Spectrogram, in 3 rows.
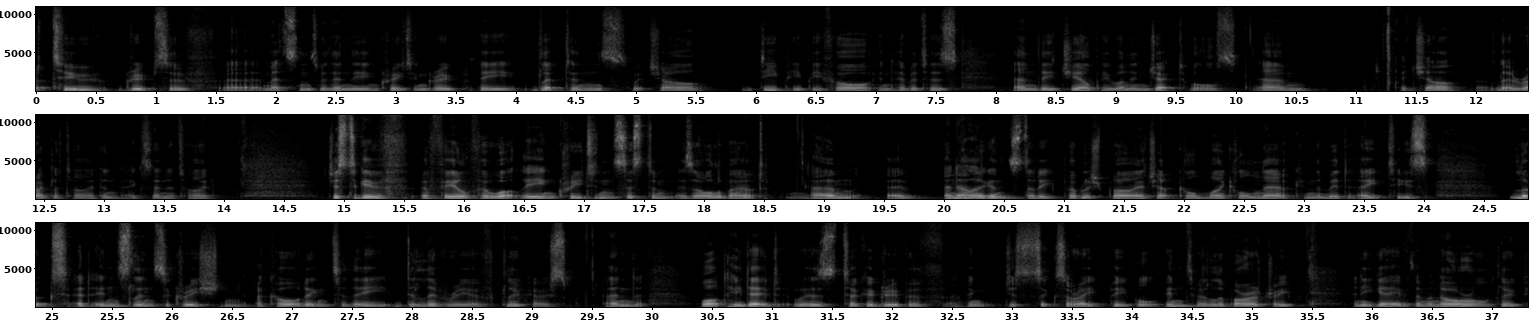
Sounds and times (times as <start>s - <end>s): Speech: 0.0s - 14.0s, 14.9s - 37.3s.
